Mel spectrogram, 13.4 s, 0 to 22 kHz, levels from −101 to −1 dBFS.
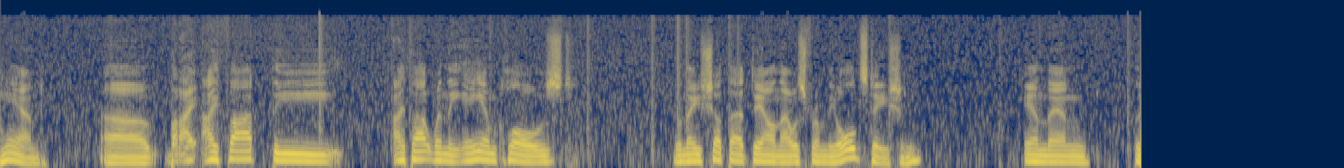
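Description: From the start, the speech carries overdone noise removal: a reduction stage set too aggressively pulls individual frequency bands down whenever they sit near its noise estimate. The background drops and breaks up into twinkling specks, unlike plain low-pass dulling.

At 11.40 s the audio drops out to silence and stays silent through the end, about 2.05 s. The gap is silent with no room tone, unlike a fade or gate, which points to a likely lost input while recording continued.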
